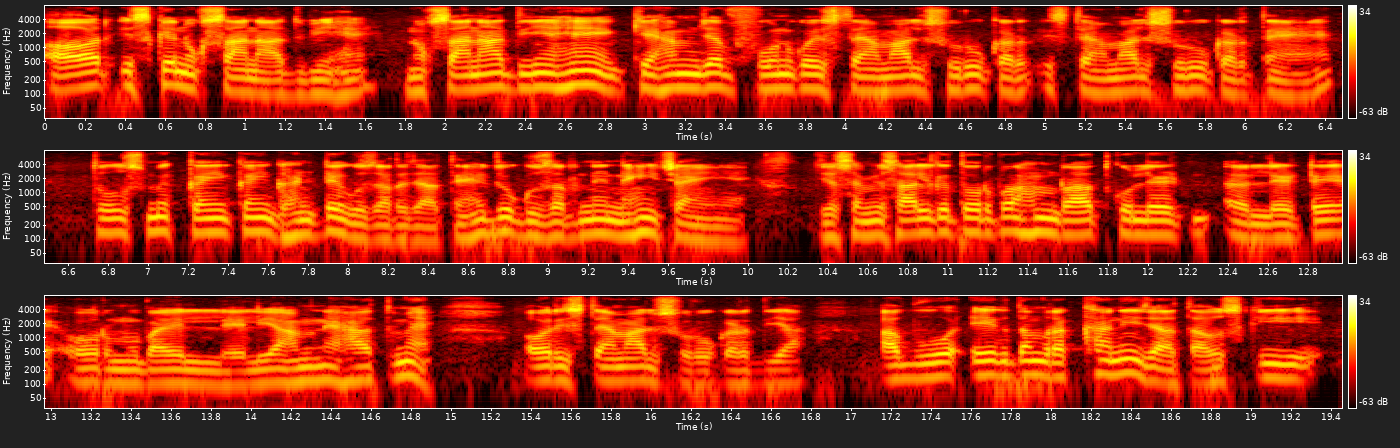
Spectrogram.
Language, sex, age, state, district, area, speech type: Urdu, male, 30-45, Uttar Pradesh, Saharanpur, urban, spontaneous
